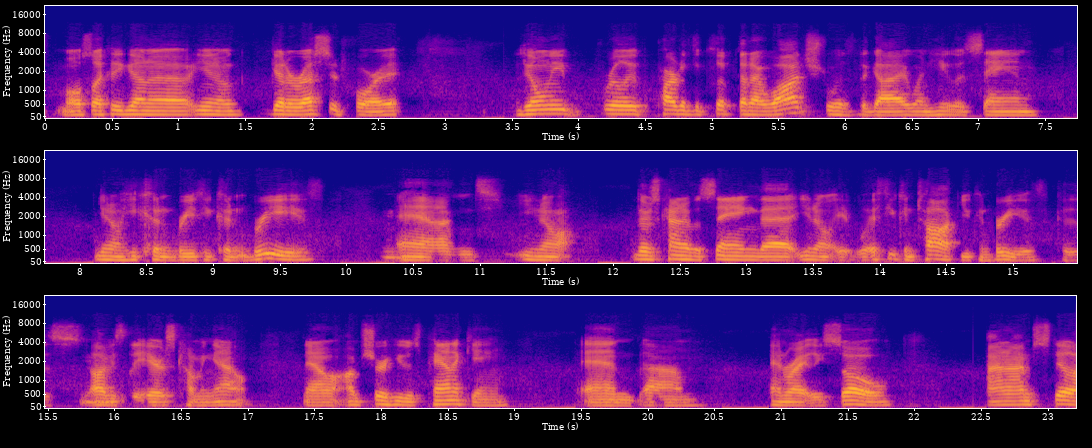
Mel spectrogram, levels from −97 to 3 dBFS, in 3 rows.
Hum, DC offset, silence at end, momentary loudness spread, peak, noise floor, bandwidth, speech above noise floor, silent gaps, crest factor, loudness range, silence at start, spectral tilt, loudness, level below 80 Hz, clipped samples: none; under 0.1%; 0 s; 12 LU; -4 dBFS; -58 dBFS; 8.2 kHz; 38 dB; none; 18 dB; 4 LU; 0.1 s; -7 dB/octave; -21 LUFS; -52 dBFS; under 0.1%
